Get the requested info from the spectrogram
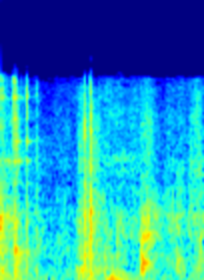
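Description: A few short, sharp clicks and knocks of handling as a piece of leather is set down on a sewing machine bed: a loud one at the start, a quick cluster right after, a pair a little before a second in and a softer knock after that.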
